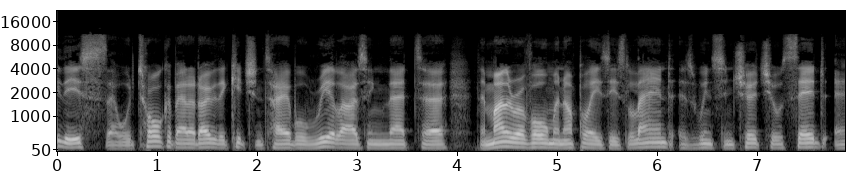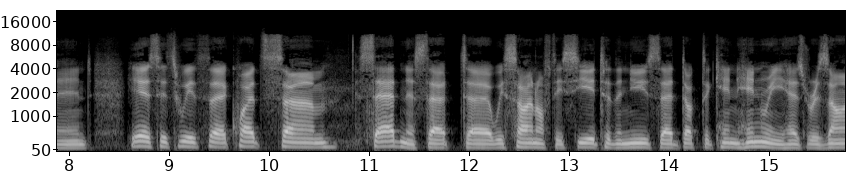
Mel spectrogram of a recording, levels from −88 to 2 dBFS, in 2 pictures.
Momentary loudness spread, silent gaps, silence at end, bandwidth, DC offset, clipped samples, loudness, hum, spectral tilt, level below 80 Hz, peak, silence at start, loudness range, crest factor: 9 LU; none; 0 s; 11.5 kHz; under 0.1%; under 0.1%; -26 LUFS; none; -4.5 dB/octave; -64 dBFS; -4 dBFS; 0 s; 3 LU; 22 dB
